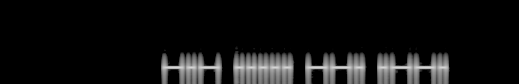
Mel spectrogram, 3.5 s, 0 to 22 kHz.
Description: Morse code, heard as a keyed tone, about 30 wpm, 700 Hz. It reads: K5GP
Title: Call Signs Repeated 3x - 30wpm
